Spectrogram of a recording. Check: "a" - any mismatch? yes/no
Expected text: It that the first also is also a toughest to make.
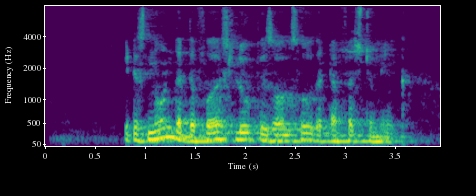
yes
